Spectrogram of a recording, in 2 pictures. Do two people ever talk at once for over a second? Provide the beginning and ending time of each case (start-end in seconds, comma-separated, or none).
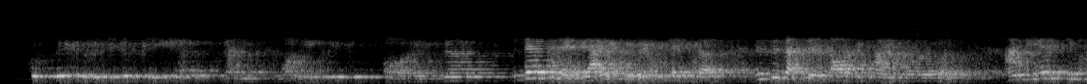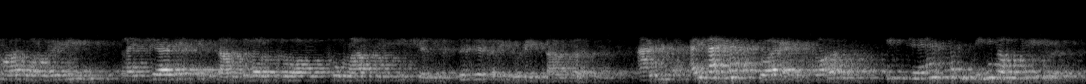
5.2-7.0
